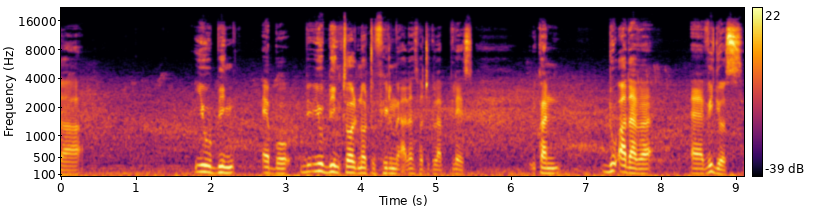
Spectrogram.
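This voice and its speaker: A young man, a travel vlogger, giving casual commentary outdoors, rambling with many fillers and restarts. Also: mid-range voice. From Kenya. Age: young adult. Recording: outdoor recording with traffic noise.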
